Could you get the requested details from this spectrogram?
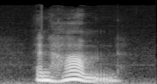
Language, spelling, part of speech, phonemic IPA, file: Swedish, hamn, noun, /hamn/, Sv-hamn.ogg
- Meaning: 1. a port (dock or harbor) 2. a harbor, a haven (place or circumstance providing security) 3. outward figure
